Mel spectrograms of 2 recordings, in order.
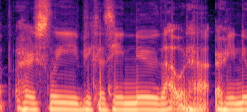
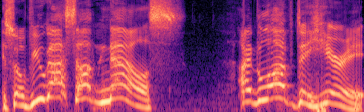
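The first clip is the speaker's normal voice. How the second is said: acted frustrated tone, higher pitch; 12 semitones higher than usual. Acting out a character's reply to her, imitating him sounding frustrated. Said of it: "he's frustrated at her lack of understanding".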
